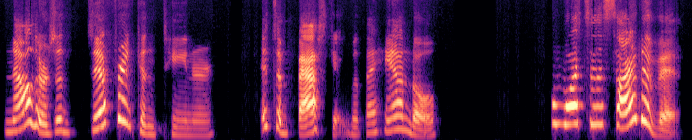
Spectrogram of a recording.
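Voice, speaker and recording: Slow, lively woman reading to children. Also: high-pitched, dry recording. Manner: simple, patient explaining with prompting questions. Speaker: early childhood teacher reading aloud. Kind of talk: picture book read-aloud with questions to young children.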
